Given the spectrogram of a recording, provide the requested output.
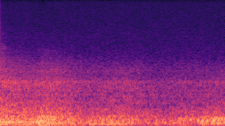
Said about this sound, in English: Did y'all hear that fucking thunder? I just like shit myself.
